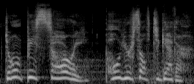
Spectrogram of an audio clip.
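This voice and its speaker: A woman's voice: sits high, animated, fast talker, background noise. An actress playing a caring, practical young woman in a radio play, speaking in a firm, reassuring way. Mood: worried. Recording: music under the voice. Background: music soundtrack.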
